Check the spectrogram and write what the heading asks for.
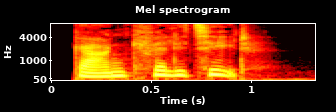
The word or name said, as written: garnkvalitet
